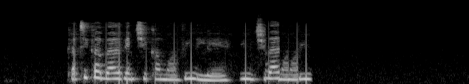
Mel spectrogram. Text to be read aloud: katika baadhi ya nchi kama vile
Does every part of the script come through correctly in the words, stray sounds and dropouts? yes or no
no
